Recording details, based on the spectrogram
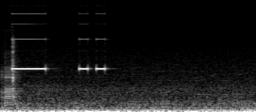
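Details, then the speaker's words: Advocate automatic arm blood pressure monitor powered on with nobody wearing the cuff: one long electronic beep, then two short beeps, an error alert; no reading is taken. "If you turn the power on and nobody's actually wearing the cuff, it will show an error message, so it won't take a reading."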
